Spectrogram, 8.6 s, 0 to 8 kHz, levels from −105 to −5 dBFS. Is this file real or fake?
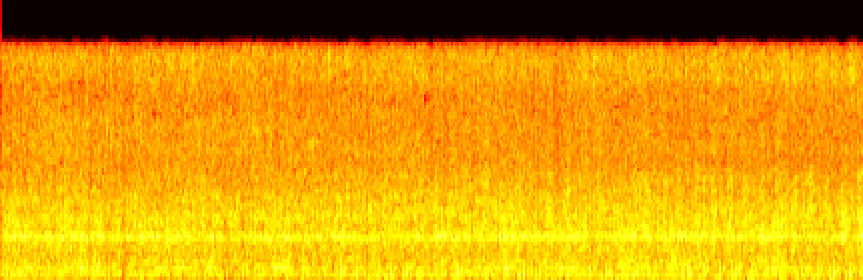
fake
